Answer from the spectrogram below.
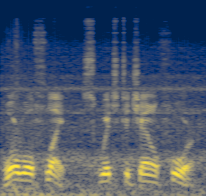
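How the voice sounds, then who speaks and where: A man's voice: medium pitch, normal speed, background noise. An actor playing a terse male military air controller, giving clipped orders over a military radio in a video game. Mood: commanding. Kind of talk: video game cutscene voice acting.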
